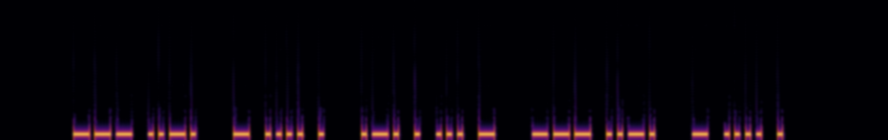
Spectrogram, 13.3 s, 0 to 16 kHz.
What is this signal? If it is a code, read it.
Morse code, heard as a keyed tone, about 15 wpm, 700 Hz. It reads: OF THE REST OF THE
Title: Sets of 5 Words 15wpm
